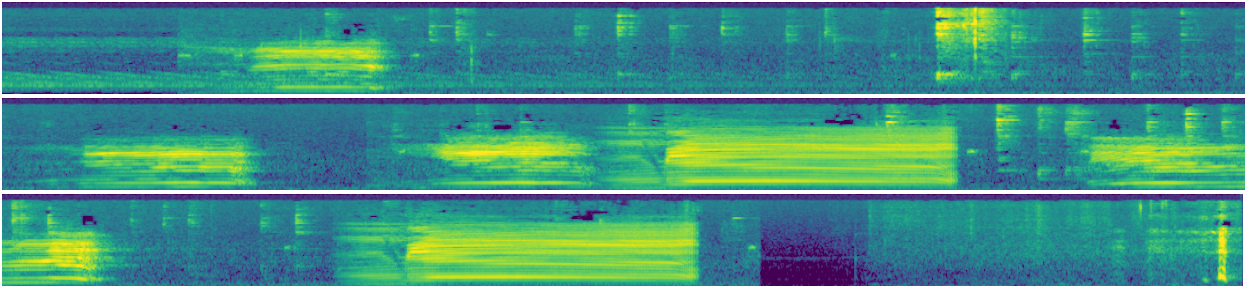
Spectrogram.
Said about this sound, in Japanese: 牛もいたし。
